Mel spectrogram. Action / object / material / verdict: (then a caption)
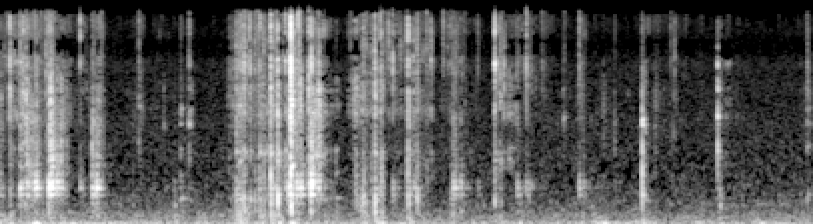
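scrape / bar of soap shaved with a blade / soap / none. A utility knife blade shaves curls off the edge of a solid pink bar of soap held in the hand. It makes soft, bright scraping and crinkling strokes in short bursts, with a longer, denser shave near the middle and quiet pauses between cuts.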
